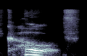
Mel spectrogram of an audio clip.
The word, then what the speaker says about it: cove: All right, cove. So this one's different, right? That O doesn't make the ah sound, it makes the O sound. Cove. And that E in English is silent.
